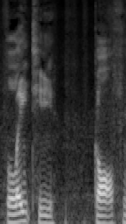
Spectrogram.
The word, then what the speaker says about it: Leyte Gulf: Now that was in the Philippines, over the Philippine Sea, and that combined with the Battle of Leyte Gulf, just to make sure I said it correctly, Leyte Gulf, not Leyte Gulf, and also the complete and utter destruction of the super carriers, like the Yamato, complete obliteration of the Japanese Navy in Midway.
